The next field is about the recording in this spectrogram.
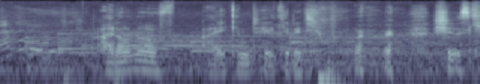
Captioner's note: laughs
